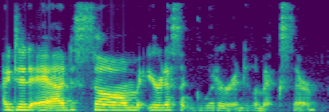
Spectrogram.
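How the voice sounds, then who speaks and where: Soft-voiced woman losing her voice to a cold. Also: fairly low pitch, moderate pace. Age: adult, parent of a daughter. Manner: chatty, relaxed, describing steps as she goes. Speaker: scrapbooking video host. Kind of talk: casual craft voice-over narration.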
